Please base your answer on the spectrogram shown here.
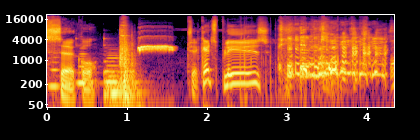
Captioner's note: blows whistle; all laugh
